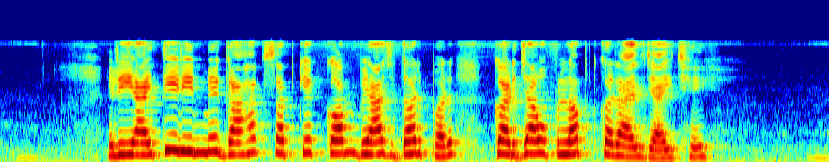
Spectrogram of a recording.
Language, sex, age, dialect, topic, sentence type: Magahi, female, 31-35, Western, banking, statement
